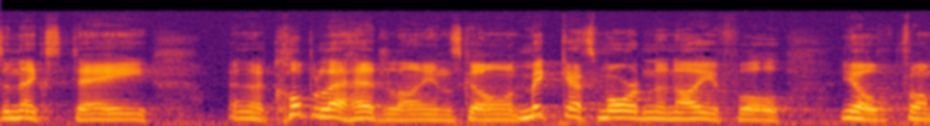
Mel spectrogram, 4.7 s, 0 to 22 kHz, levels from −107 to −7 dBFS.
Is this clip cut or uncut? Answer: cut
